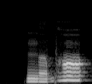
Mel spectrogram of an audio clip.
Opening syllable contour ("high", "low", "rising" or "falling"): low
